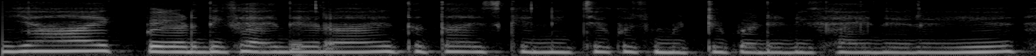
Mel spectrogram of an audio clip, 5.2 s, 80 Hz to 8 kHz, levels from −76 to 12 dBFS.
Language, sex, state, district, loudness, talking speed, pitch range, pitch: Hindi, female, Bihar, Jamui, -29 LUFS, 195 wpm, 225-245 Hz, 235 Hz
